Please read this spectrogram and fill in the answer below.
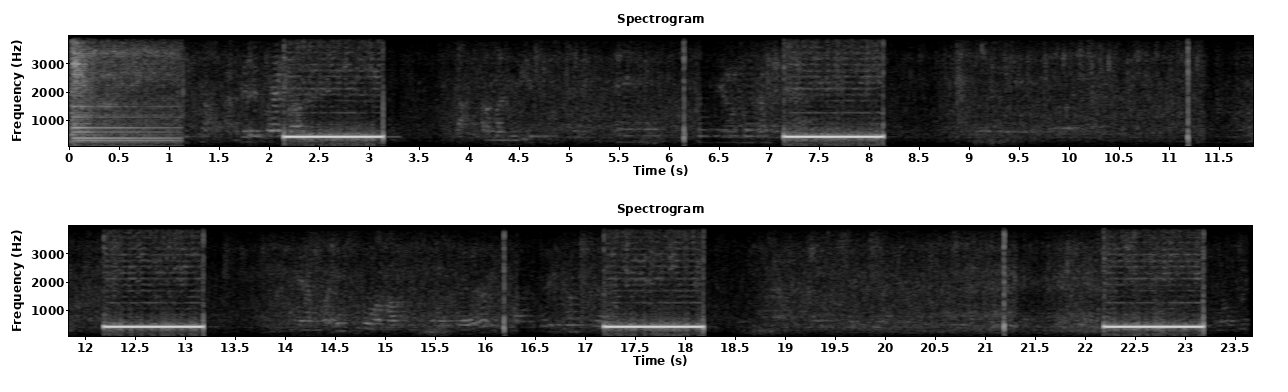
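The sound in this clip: Telephone line tones during a call transfer: five steady beeps of about one second each recur at even five-second intervals over a faint, murky background with occasional clicks.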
